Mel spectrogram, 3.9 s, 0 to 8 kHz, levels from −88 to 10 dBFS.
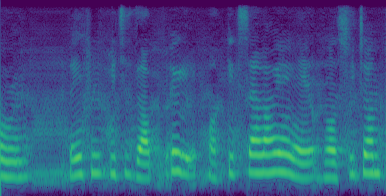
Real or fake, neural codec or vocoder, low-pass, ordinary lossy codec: fake; codec, 16 kHz, 1 kbps, FreqCodec, larger model; 7.2 kHz; none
